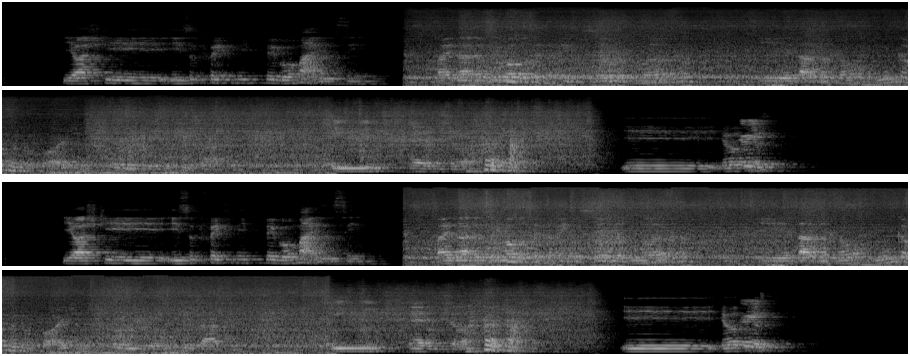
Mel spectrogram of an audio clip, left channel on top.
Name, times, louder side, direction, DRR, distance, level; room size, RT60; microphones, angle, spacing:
voice 1, 0.6-3.6 4.3-7.0 7.6-11.5 12.3-14.4 14.9-16.7, right 3 dB, 80° right, -2 dB, 1.8 m, -34 dB
sound 1, 4.0-12.3, right 2 dB, 35° right, 1.1 m, -35 dB
sound 2, 9.9-15.0, left 3 dB, 75° left, 3.0 m, -37 dB
voice 2, 12.2-12.9 16.4-16.7, left 2 dB, 35° left, 0 dB, 1.6 m, -36 dB
9.8 x 4.0 x 4.2 m, 0.79 s
head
